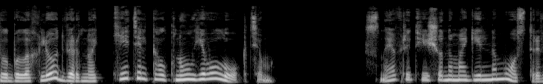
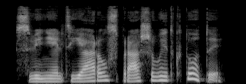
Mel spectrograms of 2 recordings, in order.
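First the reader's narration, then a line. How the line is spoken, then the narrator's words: Plain. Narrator (Russian): сказал ей Асвард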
